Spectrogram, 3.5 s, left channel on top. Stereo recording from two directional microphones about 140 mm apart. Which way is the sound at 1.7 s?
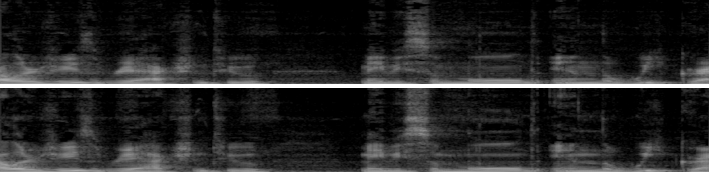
65° right (ahead or behind).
